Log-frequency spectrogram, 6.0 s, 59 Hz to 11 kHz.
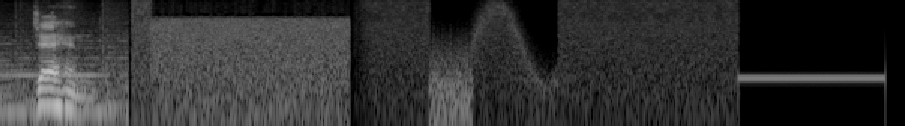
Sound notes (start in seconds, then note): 0.8 Static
